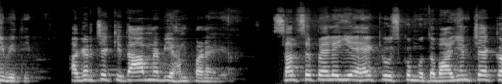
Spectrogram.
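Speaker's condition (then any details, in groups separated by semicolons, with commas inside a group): No condition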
